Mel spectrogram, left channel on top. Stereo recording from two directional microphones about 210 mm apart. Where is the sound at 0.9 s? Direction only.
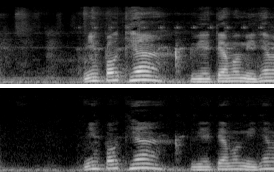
5° right (ahead or behind).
